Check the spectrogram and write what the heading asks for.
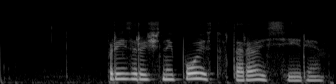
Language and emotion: Russian, neutral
